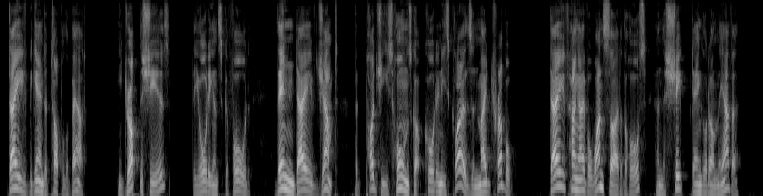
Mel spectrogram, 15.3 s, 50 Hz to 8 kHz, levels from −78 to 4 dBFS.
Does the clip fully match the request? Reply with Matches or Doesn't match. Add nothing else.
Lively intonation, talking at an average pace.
Matches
